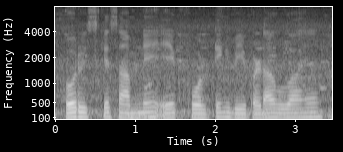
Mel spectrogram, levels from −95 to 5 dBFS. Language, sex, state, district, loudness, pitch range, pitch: Hindi, male, Uttar Pradesh, Saharanpur, -19 LUFS, 110-120 Hz, 115 Hz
